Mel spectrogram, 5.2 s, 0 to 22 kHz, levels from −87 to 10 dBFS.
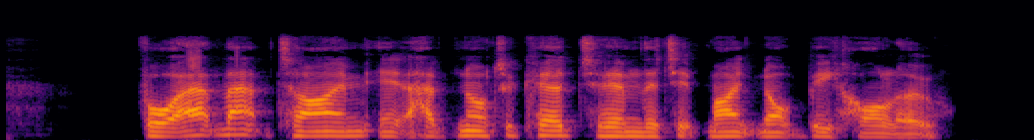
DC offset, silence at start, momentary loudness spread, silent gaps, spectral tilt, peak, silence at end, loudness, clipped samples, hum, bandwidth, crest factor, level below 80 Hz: under 0.1%; 0.7 s; 9 LU; none; -6 dB/octave; -2 dBFS; 0.5 s; -18 LUFS; under 0.1%; none; 7.8 kHz; 16 dB; -62 dBFS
